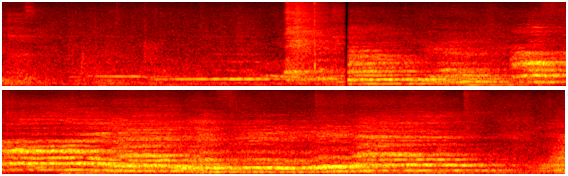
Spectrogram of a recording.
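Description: A mixed choir sings together in a large echoing hall.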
